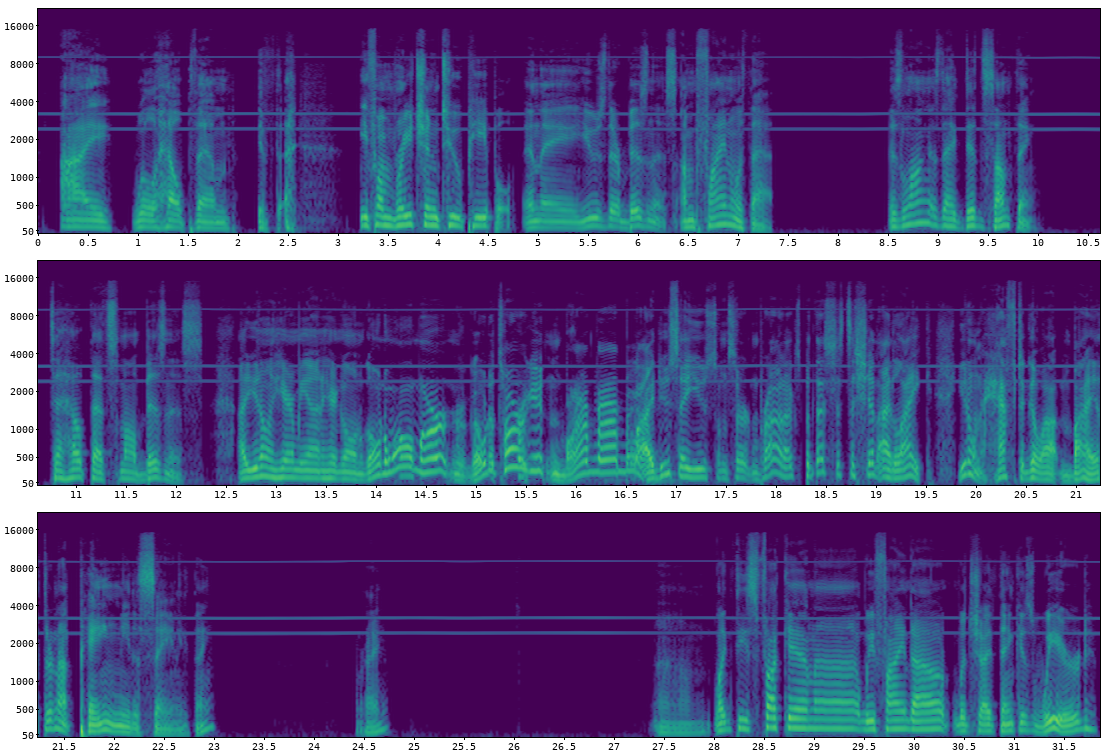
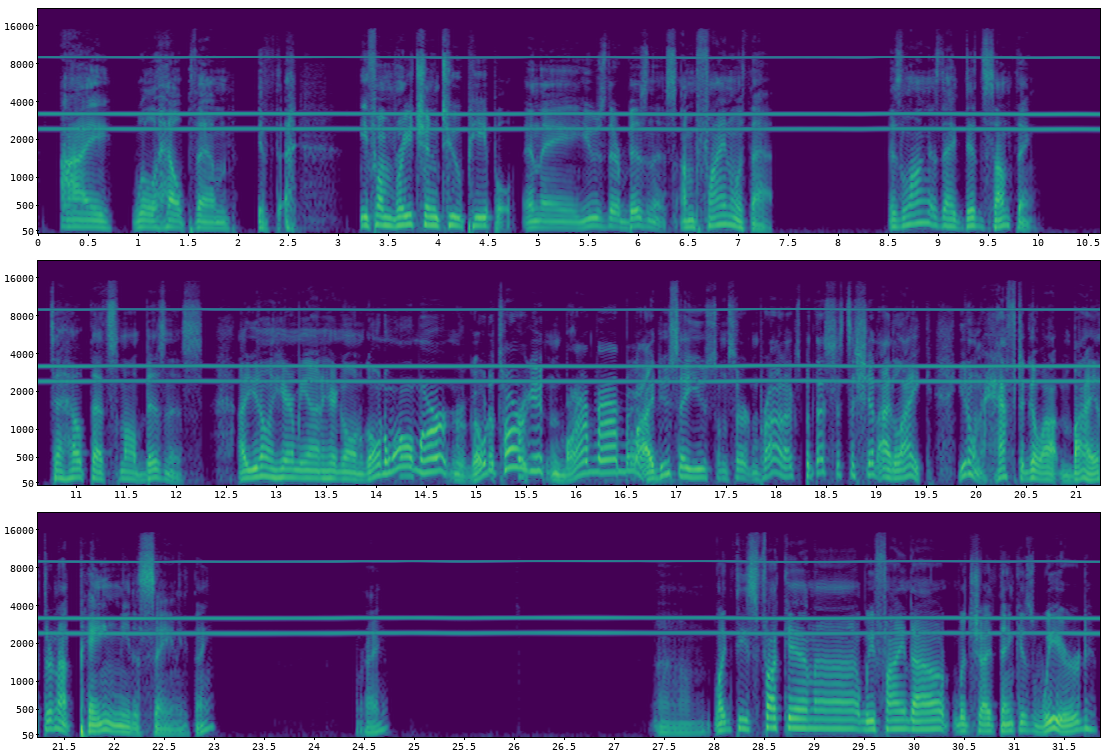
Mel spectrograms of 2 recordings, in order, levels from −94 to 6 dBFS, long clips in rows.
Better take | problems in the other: first | high-pitched whine; loud; throughout; 3 kHz, 9 dB below the speech; faint in the first

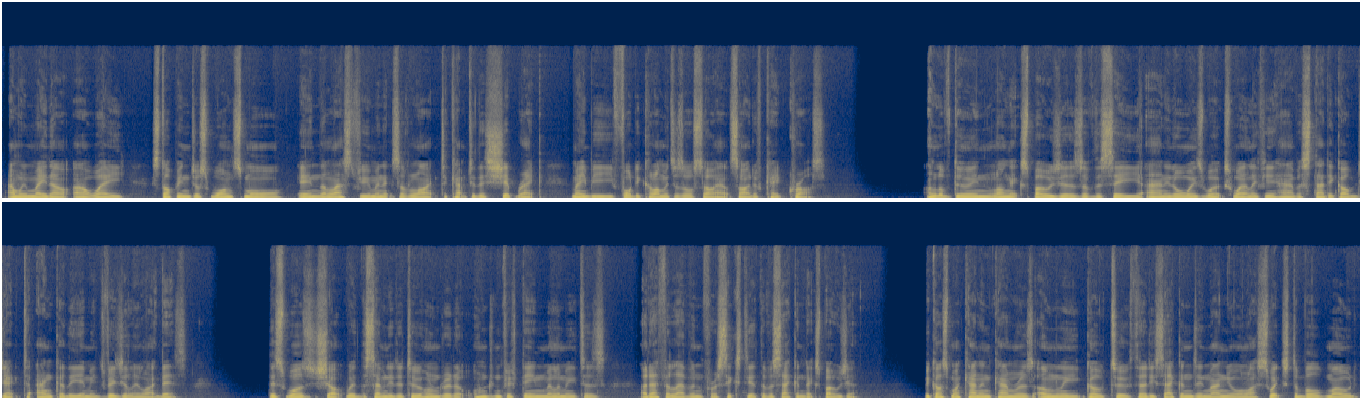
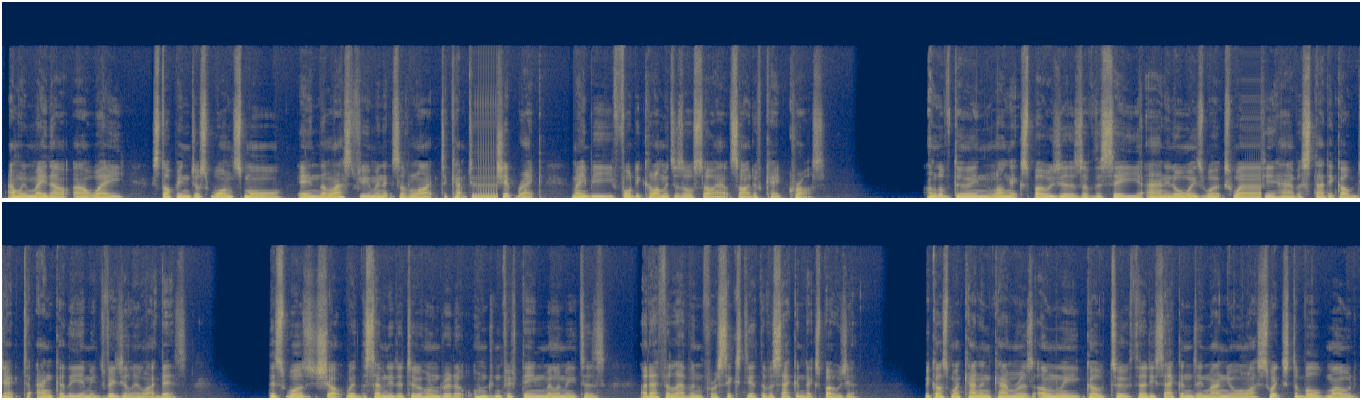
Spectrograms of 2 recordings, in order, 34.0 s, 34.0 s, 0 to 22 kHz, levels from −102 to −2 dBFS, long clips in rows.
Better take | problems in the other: first | audio freezing; at 6 s and at 16 s

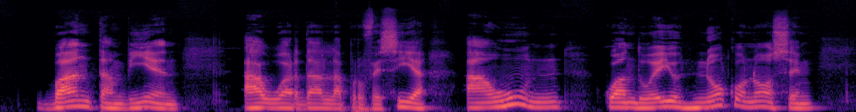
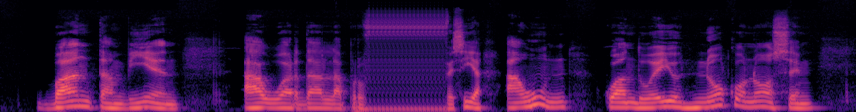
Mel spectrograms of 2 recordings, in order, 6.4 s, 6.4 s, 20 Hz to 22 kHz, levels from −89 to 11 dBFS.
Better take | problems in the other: first | audio freezing; at 3 s for 0.5 s

